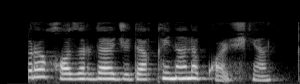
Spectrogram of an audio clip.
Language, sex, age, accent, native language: Uzbek, female, 19-29, Qashqadaryo, Uzbek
